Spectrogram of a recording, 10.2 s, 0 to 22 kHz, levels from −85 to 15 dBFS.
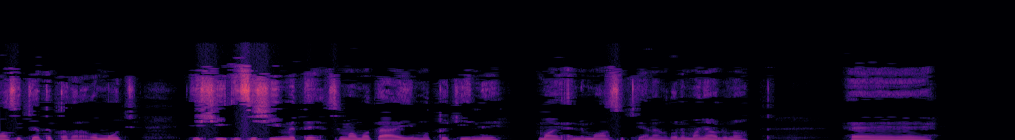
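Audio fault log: throughout: WMA compression, likely: ringing, washy, with hiss breathing alongside the sound and nothing above 15.3 kHz, heavy coarse quantisation fitting roughly 24 kbps.
2.26–2.31 s: pre-echo, a 58 ms hiss smearing ahead of a sharp attack, as block-wide quantisation noise fills the quiet moment before it.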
